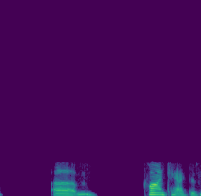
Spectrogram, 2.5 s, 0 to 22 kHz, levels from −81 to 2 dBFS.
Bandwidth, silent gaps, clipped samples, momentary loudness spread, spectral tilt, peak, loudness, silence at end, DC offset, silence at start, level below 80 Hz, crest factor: 4 kHz; 1.22-1.29 s, 1.51-1.79 s; under 0.1%; 17 LU; -5 dB/octave; -6 dBFS; -25 LUFS; 0.05 s; under 0.1%; 0.65 s; -58 dBFS; 22 dB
